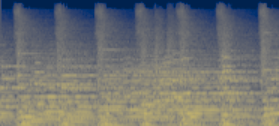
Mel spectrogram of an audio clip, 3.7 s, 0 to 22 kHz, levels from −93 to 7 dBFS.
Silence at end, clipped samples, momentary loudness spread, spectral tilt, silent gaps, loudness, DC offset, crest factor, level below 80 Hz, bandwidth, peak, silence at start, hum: 0 s; under 0.1%; 3 LU; -5 dB/octave; none; -19 LUFS; 0.1%; 16 dB; -30 dBFS; 19.5 kHz; -4 dBFS; 0 s; none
